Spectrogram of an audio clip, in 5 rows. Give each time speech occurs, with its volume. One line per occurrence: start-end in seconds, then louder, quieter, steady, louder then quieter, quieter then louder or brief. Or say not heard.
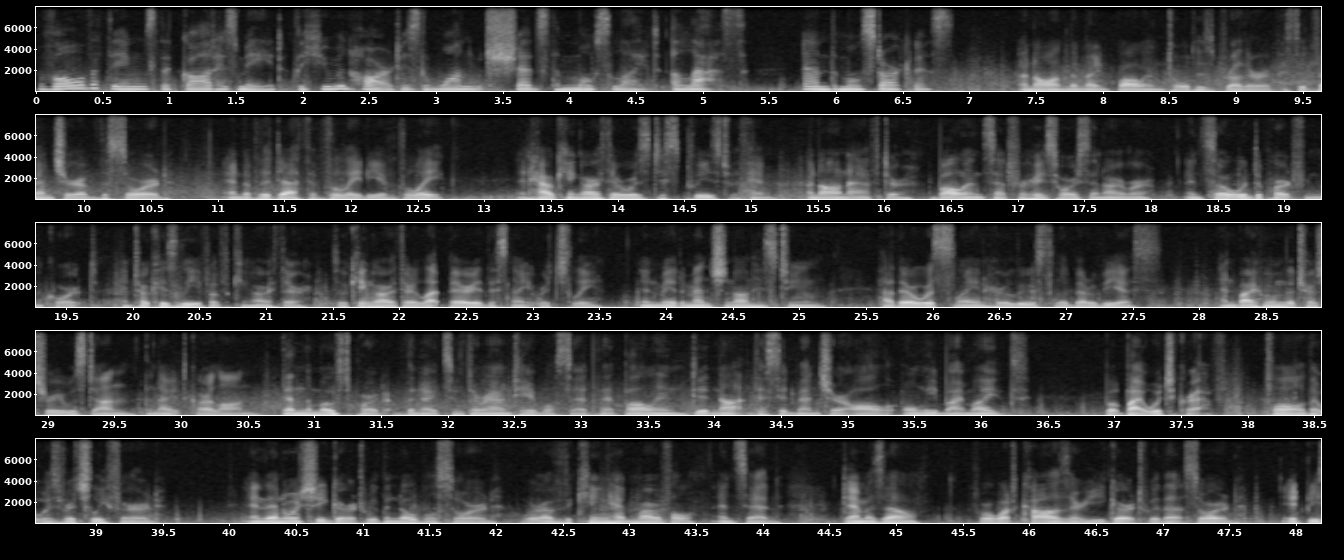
0.0-48.1 steady.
